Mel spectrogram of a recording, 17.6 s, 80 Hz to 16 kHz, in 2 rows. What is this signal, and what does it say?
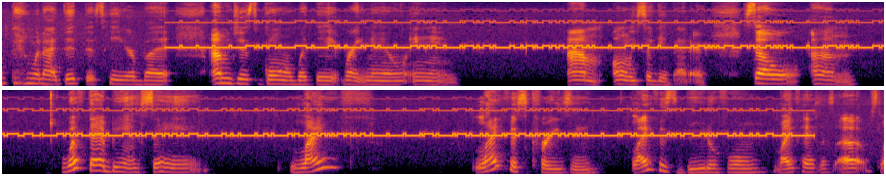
RTTY (45.45 baud, 170 Hz shift), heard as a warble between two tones, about 2200 Hz centre, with speech in English. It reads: THE BEACH IN MAYO USED TO BE A POPULAR WEEKEND RESORT.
